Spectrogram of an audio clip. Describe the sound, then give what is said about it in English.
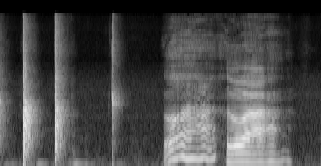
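Sharp, loud hand claps and a finger snap, given as a rating of a mouth-imitated trumpet, ring out in a quick, uneven sequence, followed by two long, wavering sung 'O-ah' vocal tones that rise and fall in pitch. “So I give it three claps, a snap, and a and two.”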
